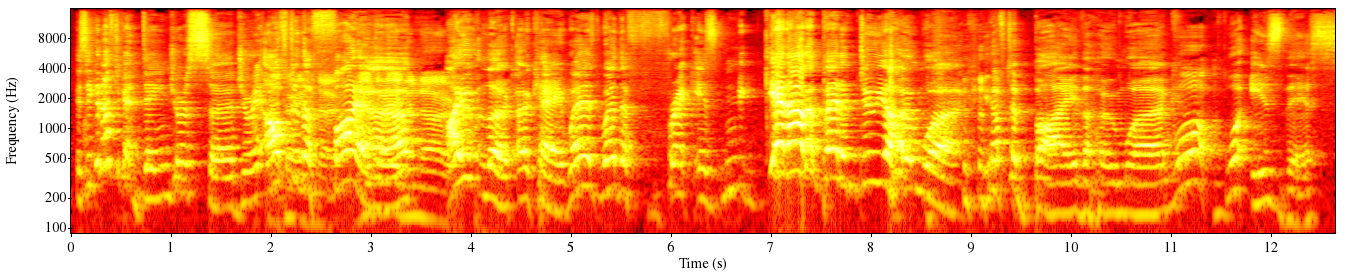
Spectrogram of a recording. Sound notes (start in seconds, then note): 8.2 laughs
